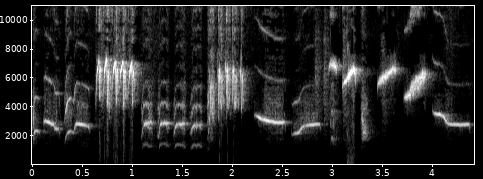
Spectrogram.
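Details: Unbroken song of a male Brown-chested jungle flycatcher originating from Bali, used as tutor and lure material: a busy mix of buzzy rattles, short repeated chips and clear high whistled slurs, some rising, some falling.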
